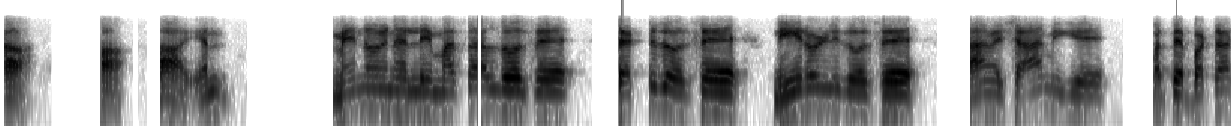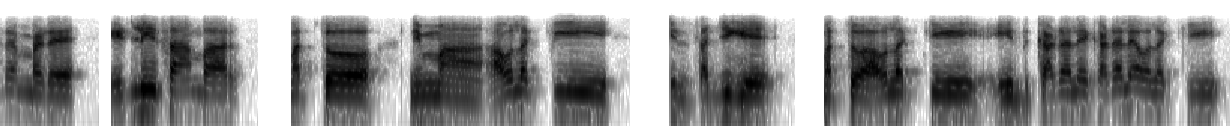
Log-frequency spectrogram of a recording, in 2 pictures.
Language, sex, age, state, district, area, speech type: Kannada, male, 60+, Karnataka, Udupi, rural, conversation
